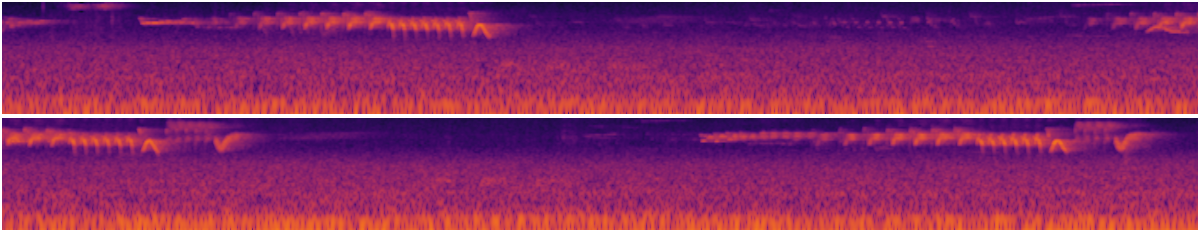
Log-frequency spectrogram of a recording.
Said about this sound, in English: This is a much nicer place for a chaffinch.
